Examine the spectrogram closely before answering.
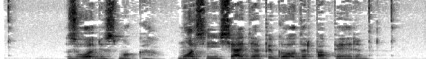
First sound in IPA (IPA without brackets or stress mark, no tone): z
